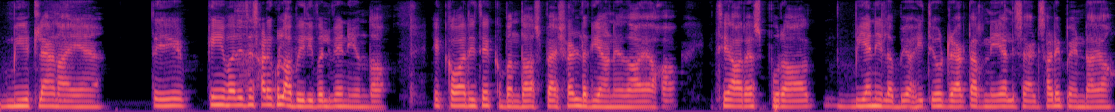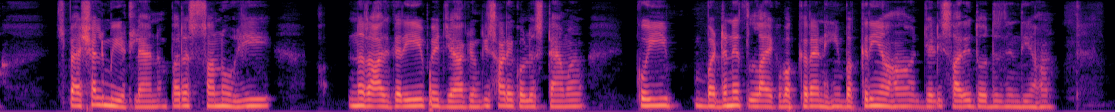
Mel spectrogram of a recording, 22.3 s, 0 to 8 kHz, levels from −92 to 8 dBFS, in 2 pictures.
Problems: none marked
